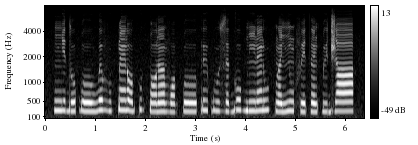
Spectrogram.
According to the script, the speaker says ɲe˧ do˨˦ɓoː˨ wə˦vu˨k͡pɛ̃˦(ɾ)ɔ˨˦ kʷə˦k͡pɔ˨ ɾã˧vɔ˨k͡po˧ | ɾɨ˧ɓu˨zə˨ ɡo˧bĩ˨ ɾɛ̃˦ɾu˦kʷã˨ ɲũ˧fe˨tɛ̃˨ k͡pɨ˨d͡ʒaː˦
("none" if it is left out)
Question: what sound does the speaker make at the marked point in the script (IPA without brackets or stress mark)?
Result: ɾ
